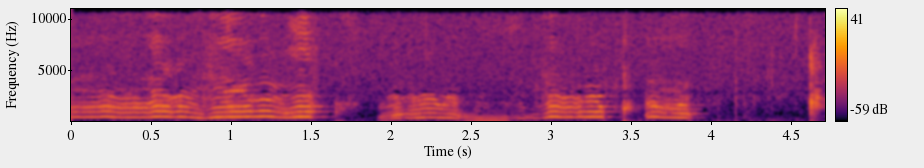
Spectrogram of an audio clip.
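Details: Female pug indoors, having her face played with by her owner, makes a run of wavering, nasal whining yowls that swoop up and down in pitch, in four bursts with short gaps.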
